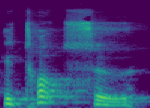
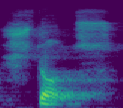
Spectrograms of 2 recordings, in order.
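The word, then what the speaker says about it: ひとつ: of them, it says what sounds like hitotsu, okay, is all that means is actually pronounced shitotsu.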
